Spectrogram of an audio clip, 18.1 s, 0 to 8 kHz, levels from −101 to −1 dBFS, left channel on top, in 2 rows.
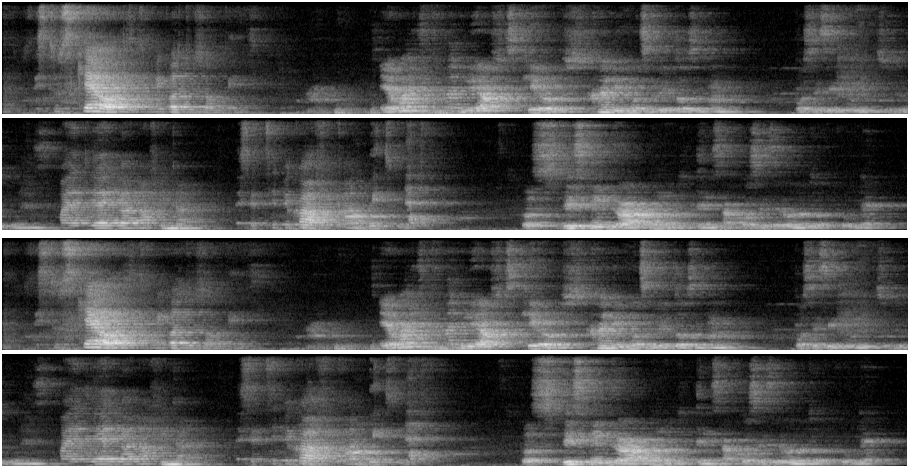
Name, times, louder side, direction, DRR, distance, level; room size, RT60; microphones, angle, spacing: voice 1, 0.5-1.2 1.5-2.4 9.6-10.5 10.8-10.9 12.0-12.2 12.5-13.2, left 1 dB, 20° left, -2 dB, 0.6 m, -24 dB
voice 2, 3.8-5.0 5.3-7.3 7.9-9.5 9.9-10.0 10.6-10.9 12.0-12.2 12.5-12.7 14.3-17.7, right 1 dB, 85° right, -12 dB, 1.2 m, -28 dB
5.0 x 2.4 x 3.1 m, 1.1 s
head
